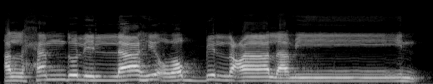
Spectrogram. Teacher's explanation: তো হা এবং আইন দিয়ে আপনি ওই গলার চাপ দিয়ে আনতে হবে, আর আলামিন এটা লম্বা করতে হবে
